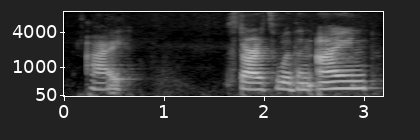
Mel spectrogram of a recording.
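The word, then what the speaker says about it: עין: I starts with an ein, pronounced ein.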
